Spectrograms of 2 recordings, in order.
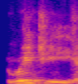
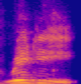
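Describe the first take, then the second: First: Reggie with a clear j sound, Rej-ee; name corrected. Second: Reggie said as Reddy, no j sound; first try at the name. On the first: Host correcting how she says a viewer's name. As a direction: Reggie fixed to a full j sound, lower and falling. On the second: Host greeting a viewer by name, first try. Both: Real, not acted.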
